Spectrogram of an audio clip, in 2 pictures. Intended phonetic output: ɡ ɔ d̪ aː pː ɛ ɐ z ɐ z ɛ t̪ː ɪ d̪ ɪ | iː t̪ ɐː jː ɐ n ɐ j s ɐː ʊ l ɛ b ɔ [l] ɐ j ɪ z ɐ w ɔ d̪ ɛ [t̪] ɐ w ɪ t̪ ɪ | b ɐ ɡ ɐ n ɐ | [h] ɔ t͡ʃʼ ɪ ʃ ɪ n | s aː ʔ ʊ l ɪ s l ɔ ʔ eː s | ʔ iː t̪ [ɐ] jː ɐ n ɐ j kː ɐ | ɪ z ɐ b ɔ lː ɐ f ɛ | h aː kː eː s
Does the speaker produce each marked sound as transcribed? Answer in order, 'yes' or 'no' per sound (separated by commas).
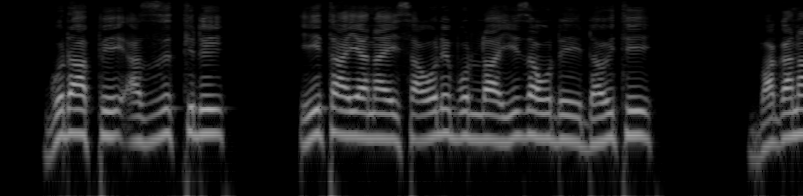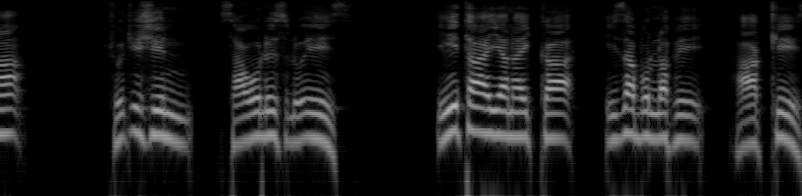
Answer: no, no, no, no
